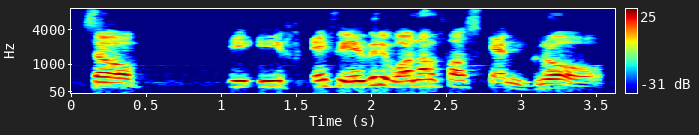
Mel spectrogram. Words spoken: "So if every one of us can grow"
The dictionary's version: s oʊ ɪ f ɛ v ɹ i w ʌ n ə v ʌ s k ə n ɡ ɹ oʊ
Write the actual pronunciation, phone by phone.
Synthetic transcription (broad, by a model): s oʊ ɪ f ɛ v ɹ i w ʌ n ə f ʌ s k ə n ɡ ɹ oʊ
